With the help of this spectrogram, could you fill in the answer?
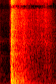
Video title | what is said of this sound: How to Pack Glasses and Dishes for your Move | you can hear nothing's going to break as long as you have your box packed properly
